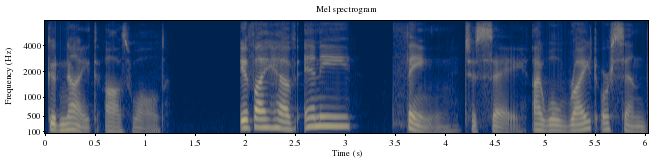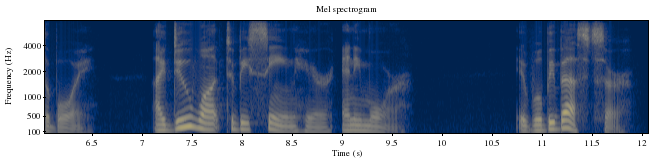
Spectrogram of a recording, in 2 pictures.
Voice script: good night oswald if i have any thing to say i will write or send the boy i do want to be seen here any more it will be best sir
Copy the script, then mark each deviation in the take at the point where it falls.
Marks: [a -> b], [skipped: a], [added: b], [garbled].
good night oswald if i have any thing to say i will write or send the boy i do want to be seen here any more it will be best sir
